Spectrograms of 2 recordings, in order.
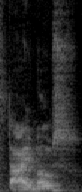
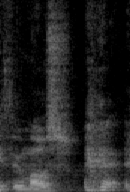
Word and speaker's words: thumos: a greek word and i'm actually saying it the way that i say it a lot of greeks would say that i'm saying it wrong i believe it's thymos oh yeah but i just say thumos so but but what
